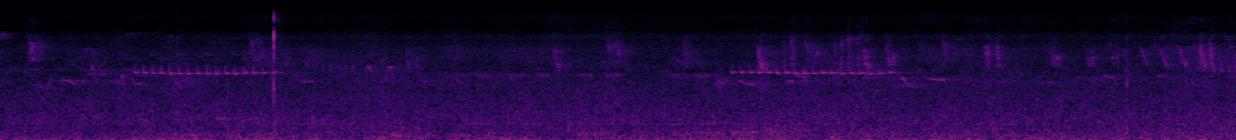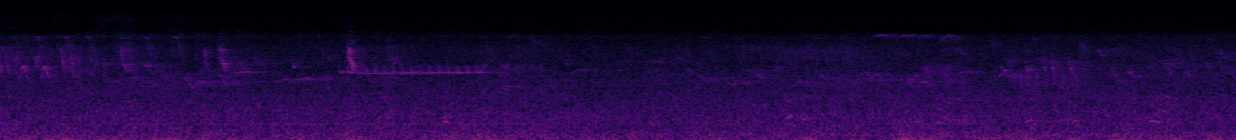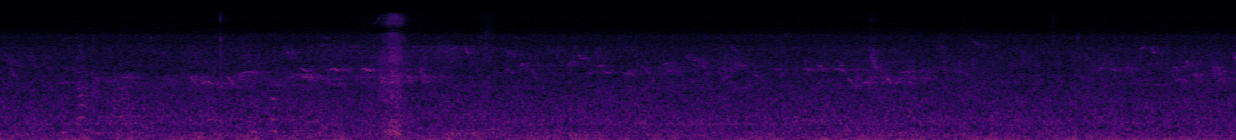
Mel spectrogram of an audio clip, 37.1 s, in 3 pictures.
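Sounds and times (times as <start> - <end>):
bird chirps: 0.0 - 18.3
outdoor background hiss: 0.0 - 37.0.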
